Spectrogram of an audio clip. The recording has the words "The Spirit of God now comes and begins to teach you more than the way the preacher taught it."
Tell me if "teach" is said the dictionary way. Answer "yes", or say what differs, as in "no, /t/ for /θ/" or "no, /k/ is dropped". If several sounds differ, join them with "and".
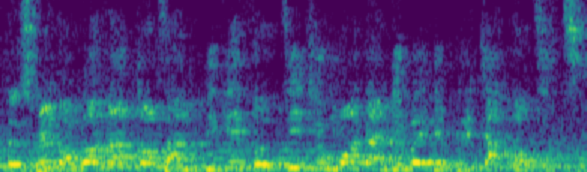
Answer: yes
